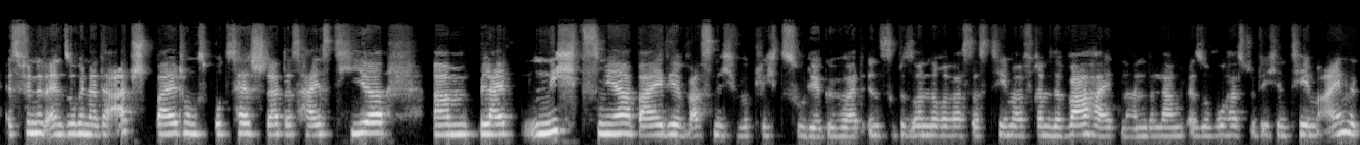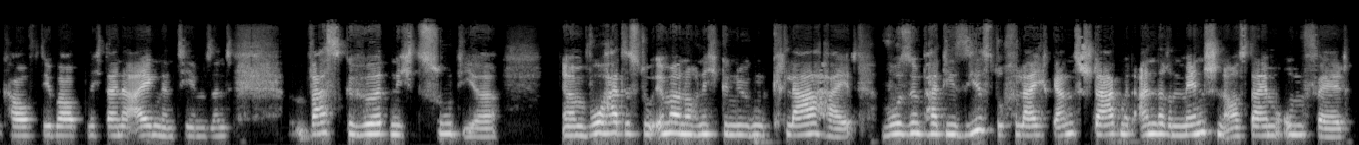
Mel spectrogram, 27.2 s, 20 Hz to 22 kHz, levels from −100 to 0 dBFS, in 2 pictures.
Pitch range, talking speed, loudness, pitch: 215-250 Hz, 150 wpm, -21 LUFS, 235 Hz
